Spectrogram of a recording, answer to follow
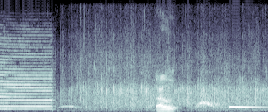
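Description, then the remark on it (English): A burst of crowd applause and cheering follows a blaring horn, with a wavering whoop and another horn blast cutting through the clapping near the end. “Can we give this man a round of applause, please?”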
